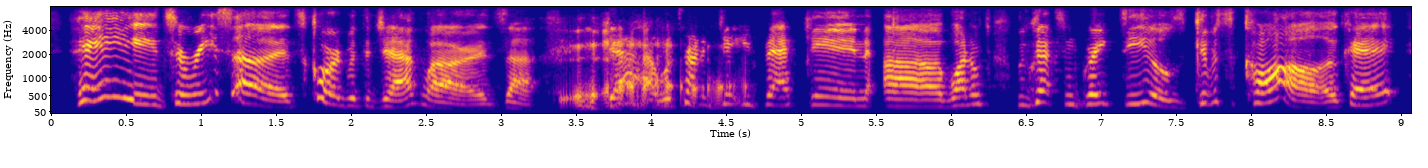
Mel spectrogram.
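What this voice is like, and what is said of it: Imitates a ticket sales caller's voice. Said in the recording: “my impression”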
